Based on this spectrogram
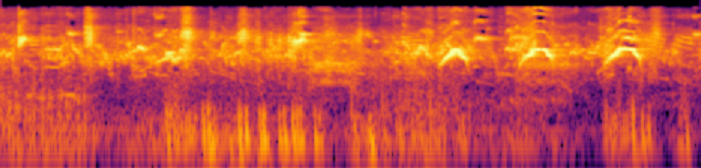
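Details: Budgies singing happily: a quick, uneven warble of chirps about twice a second, ending in three louder arched, squeaky notes about half a second apart.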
